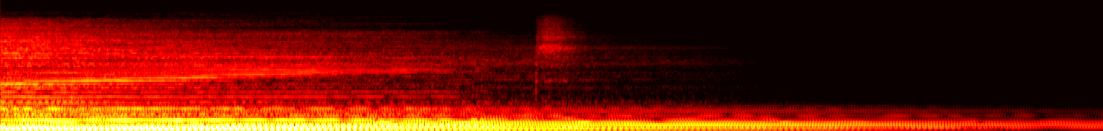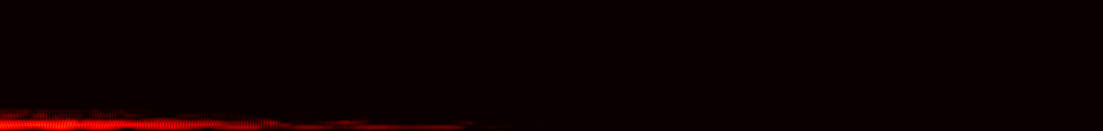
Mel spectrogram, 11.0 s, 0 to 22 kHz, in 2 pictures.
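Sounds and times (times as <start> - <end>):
metal band chord ringing out: 0.0 - 6.8.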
